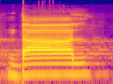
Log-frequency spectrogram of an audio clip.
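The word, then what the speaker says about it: دال: দেখতে পাচ্ছেন এটা তো এটাকে আমরা দাল দাল একটু টেনে এক আলিফ পরিমাণমত টান দিয়ে আমরা দাল উচ্চারণ করব এরপরে আমরা শিখবো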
